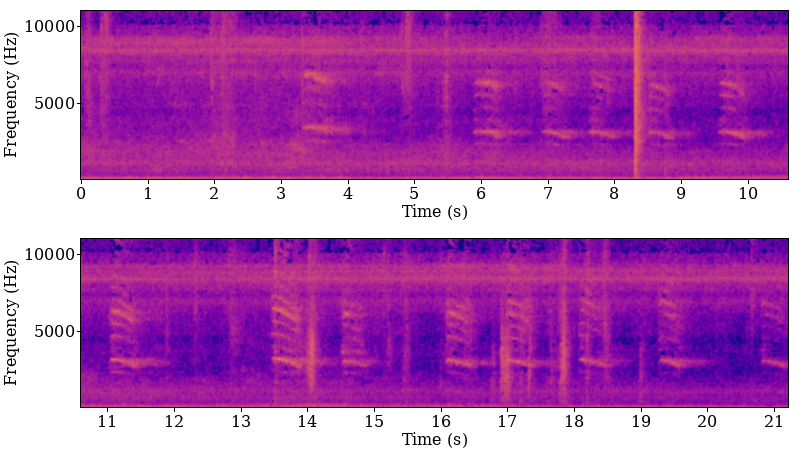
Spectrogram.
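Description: A bird calling over and over outdoors: short, high, even notes repeated roughly once a second, starting a few seconds in. One sharp click about eight seconds in, over a steady low rumble.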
